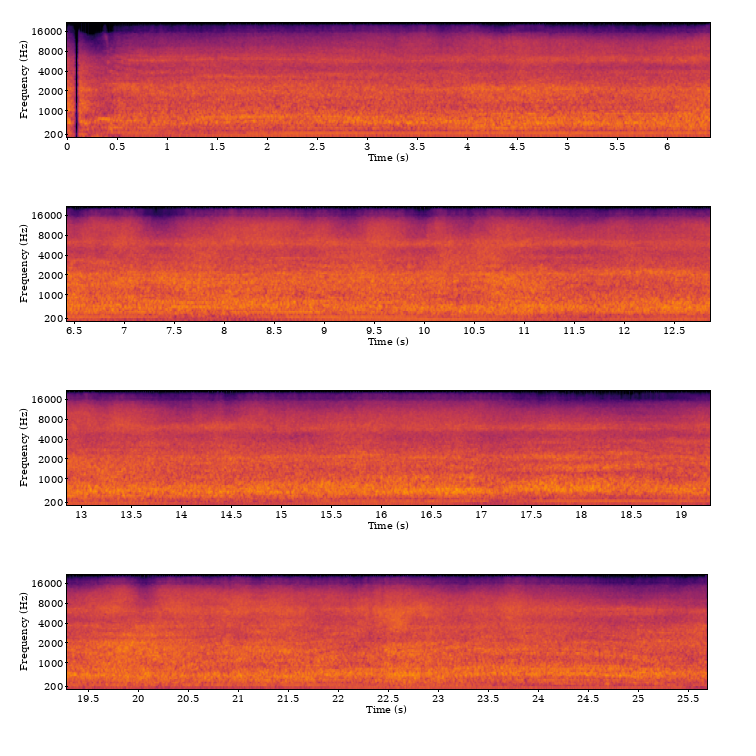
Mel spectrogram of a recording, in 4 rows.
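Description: A pressure washer runs through a foam cannon as Meguiar's Shampoo Plus is sprayed onto a Rivian R1S, a continuous loud hiss and motor drone with a steady hum underneath, unbroken for the whole stretch.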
